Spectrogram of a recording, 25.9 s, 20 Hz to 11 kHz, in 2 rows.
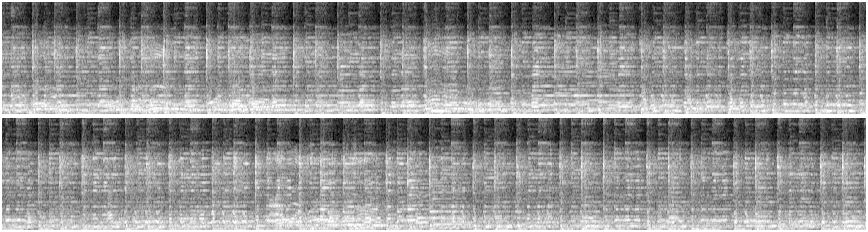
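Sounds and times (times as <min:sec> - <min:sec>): organ-like keyboard lead: 0:00.0 - 0:25.9
steady beat: 0:00.0 - 0:25.9.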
